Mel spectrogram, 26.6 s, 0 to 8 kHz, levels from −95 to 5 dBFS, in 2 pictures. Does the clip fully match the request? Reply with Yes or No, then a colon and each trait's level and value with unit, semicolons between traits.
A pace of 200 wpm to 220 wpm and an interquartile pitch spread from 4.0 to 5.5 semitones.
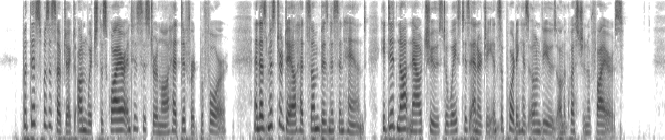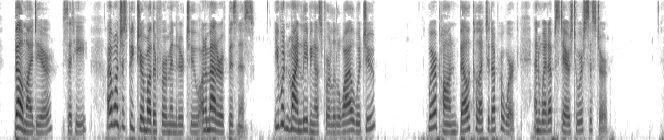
Yes: fast, 205 wpm; average, 4.6 semitones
